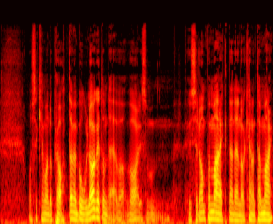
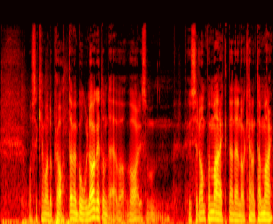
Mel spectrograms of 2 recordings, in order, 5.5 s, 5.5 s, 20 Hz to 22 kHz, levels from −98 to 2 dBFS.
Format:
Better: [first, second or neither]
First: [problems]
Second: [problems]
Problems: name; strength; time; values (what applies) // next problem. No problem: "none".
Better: first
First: none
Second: footsteps; faint; until 1.5 s; peak 15 dB below the speech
